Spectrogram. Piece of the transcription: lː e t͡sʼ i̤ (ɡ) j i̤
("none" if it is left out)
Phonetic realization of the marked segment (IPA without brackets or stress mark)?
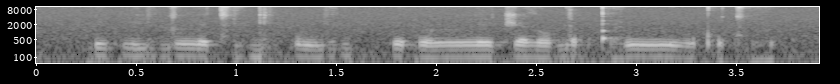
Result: ɡ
